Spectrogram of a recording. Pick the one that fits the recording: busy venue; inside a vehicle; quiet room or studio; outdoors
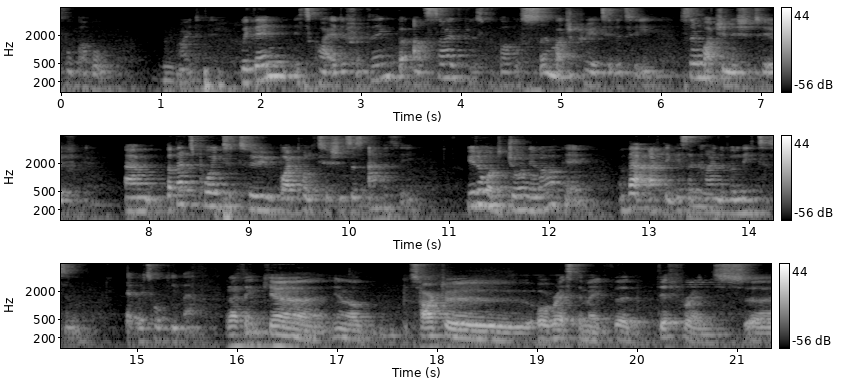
busy venue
